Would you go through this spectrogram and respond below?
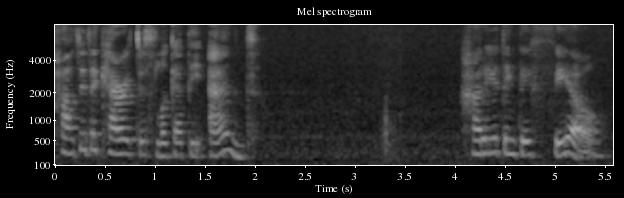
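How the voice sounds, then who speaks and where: A high-voiced woman reads a picture book to children. She takes her time, speaking expressively and stopping to put questions to her listeners. There is clear room noise in the recording. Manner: animated, questioning, slow and deliberate. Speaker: teacher reading a picture book aloud. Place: small room indoors, on a couch.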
